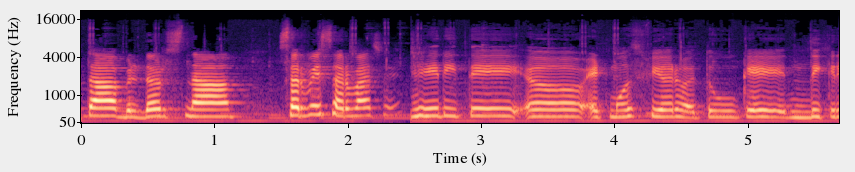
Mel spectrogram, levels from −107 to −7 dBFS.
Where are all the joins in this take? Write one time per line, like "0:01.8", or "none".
0:02.4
